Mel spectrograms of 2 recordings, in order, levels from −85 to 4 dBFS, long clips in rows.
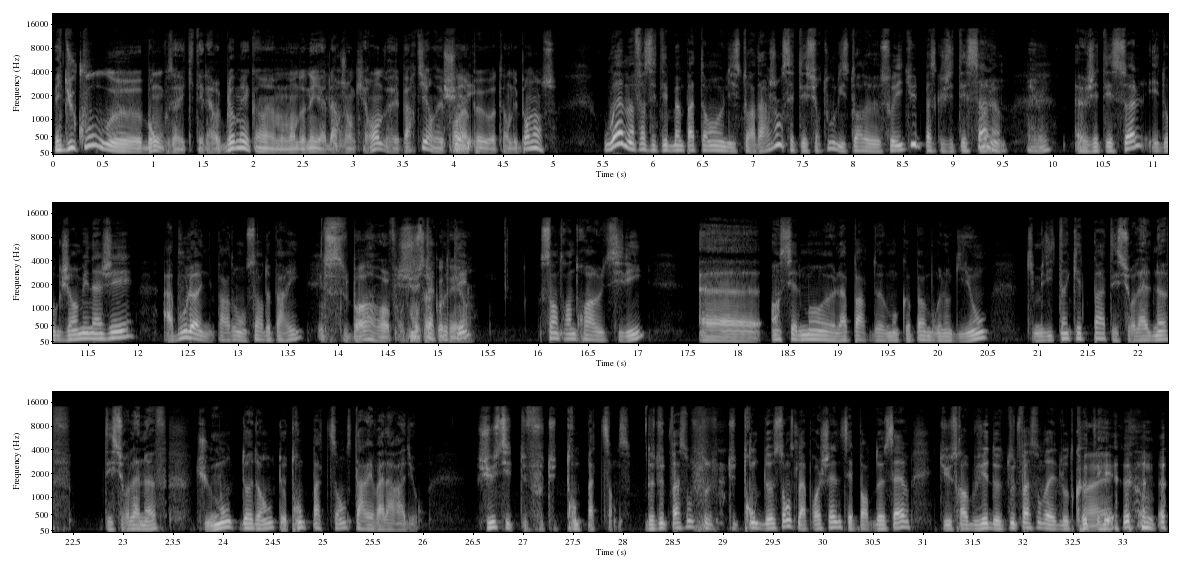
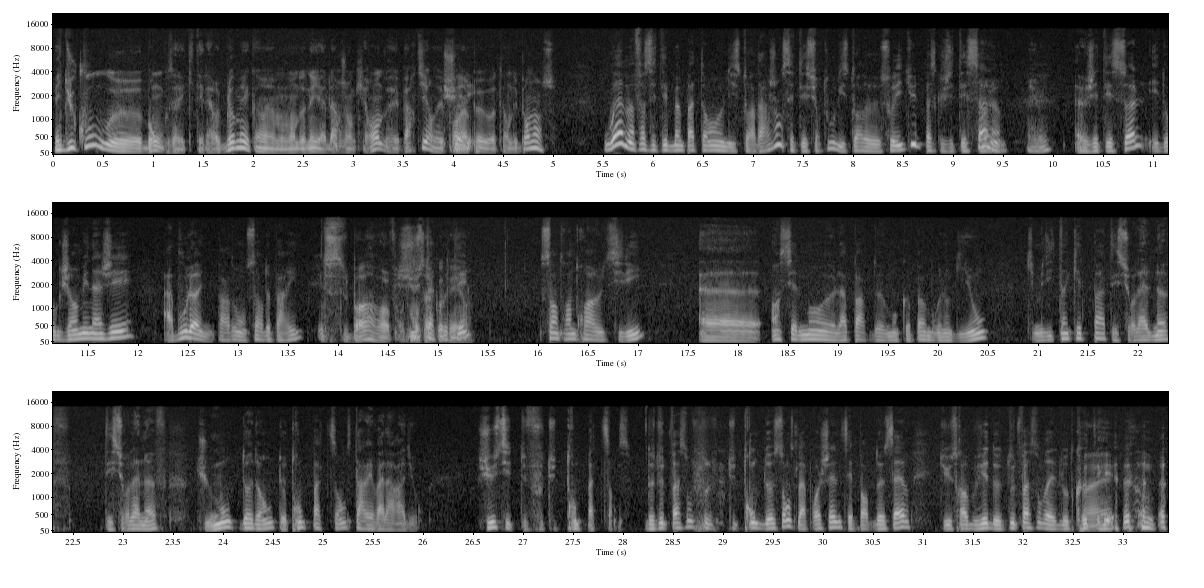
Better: first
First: none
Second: hiss; faint; throughout; 20 dB below the speech

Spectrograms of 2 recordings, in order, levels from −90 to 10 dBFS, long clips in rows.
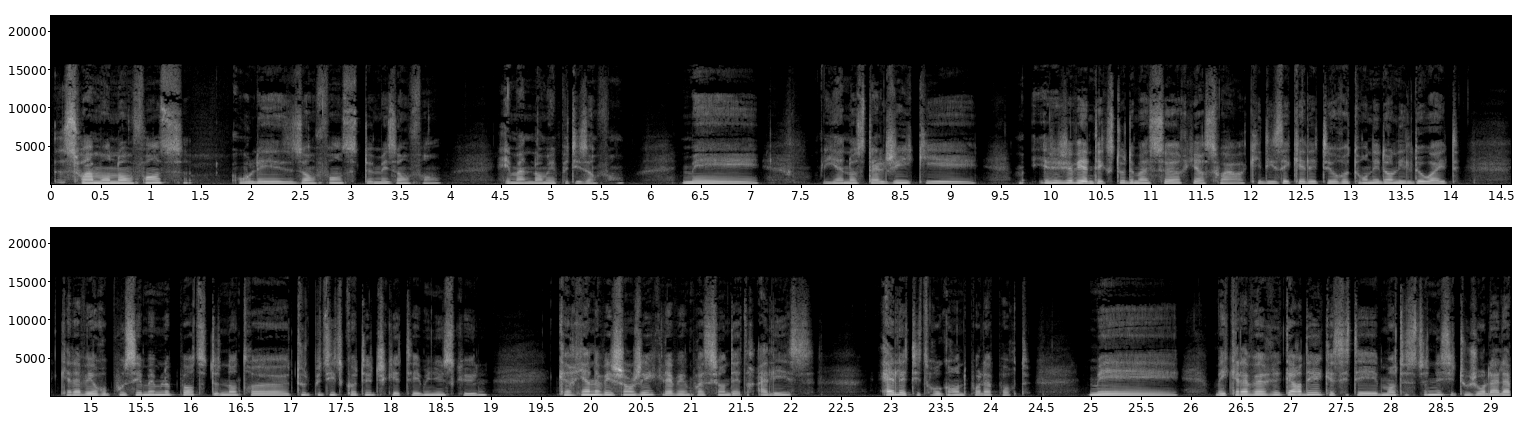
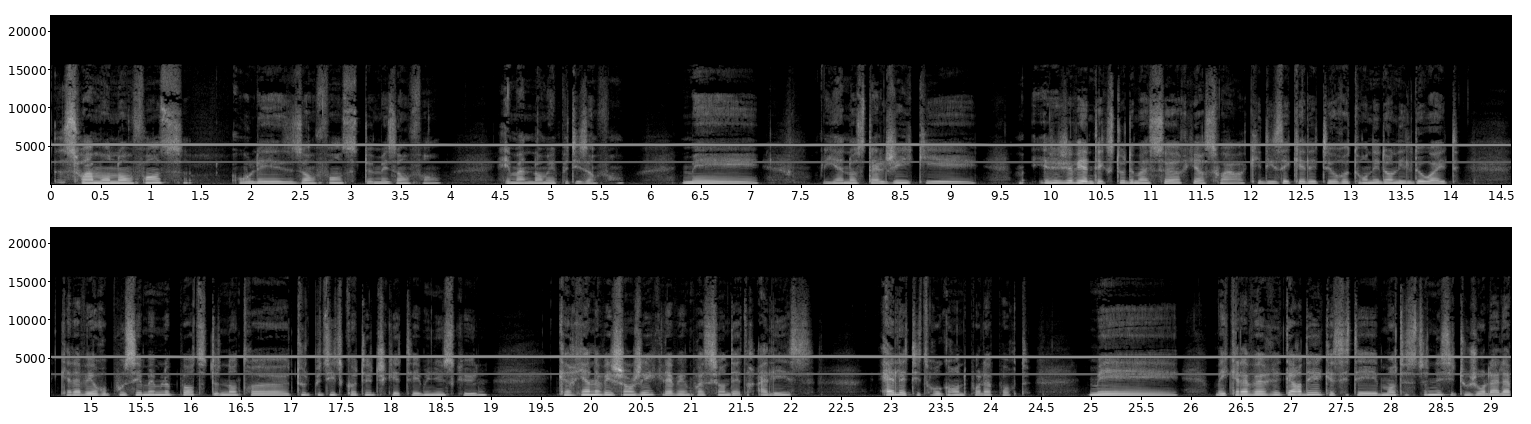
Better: first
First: none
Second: high-pitched whine; loud; throughout; 5 kHz, 5 dB below the speech

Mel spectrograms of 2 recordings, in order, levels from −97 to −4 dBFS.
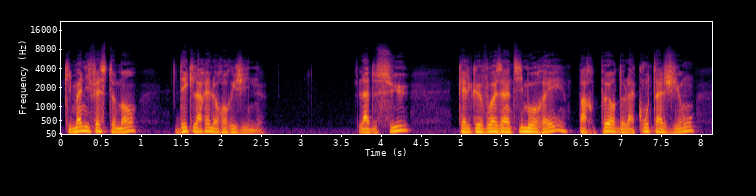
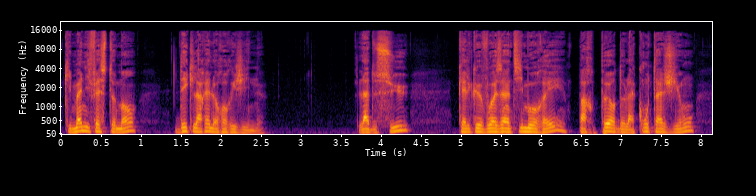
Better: second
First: muffled; slightly; fading above 4 kHz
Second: none

